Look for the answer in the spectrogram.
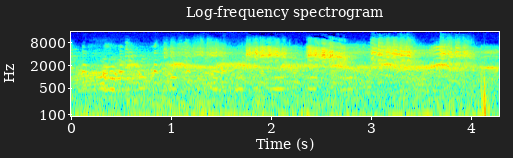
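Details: Eurasian oystercatchers piping in display at Amwell Nature Reserve, April 2014; loud, shrill piercing notes in quick bursts about every half second, several birds calling together, ending with a brief knock.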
